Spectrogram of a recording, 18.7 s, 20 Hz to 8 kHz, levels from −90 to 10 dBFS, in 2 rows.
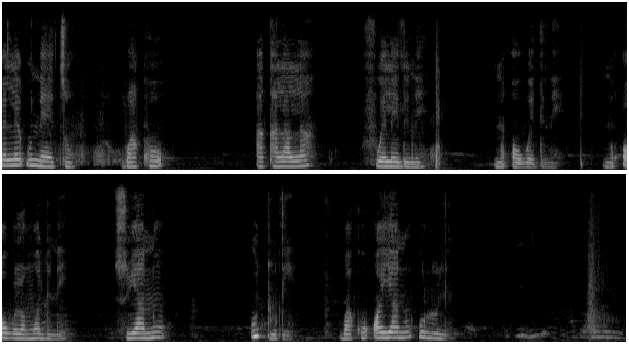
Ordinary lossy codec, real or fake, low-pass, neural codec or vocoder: Opus, 64 kbps; real; 7.2 kHz; none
